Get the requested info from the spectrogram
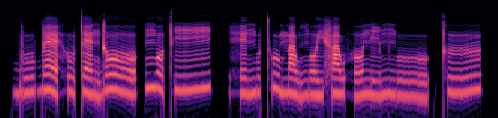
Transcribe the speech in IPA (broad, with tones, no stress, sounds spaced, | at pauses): b uː˩˧ b ɛː˥˨ h u˧˩ t̪ ɛː˧˩ ŋ d oː˥˨ | ŋ o˥˨ t̪ʰ iː˧˥ | h e˩ ŋ u˩˧ t̪ʰ u˥˨ m a˧˩ w ŋ oː˩ j f a˧ w h oː˩˧ n iː˩˧ m ŋ uː˧˩ | kʰ ɯː˩˧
